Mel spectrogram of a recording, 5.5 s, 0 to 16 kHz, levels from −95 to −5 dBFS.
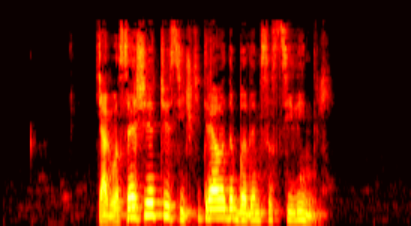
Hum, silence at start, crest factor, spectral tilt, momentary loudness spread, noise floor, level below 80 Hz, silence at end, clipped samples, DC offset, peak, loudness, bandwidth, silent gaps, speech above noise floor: none; 1.35 s; 18 dB; -5 dB/octave; 14 LU; -83 dBFS; -62 dBFS; 1.25 s; under 0.1%; under 0.1%; -4 dBFS; -22 LUFS; 11.5 kHz; none; 62 dB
